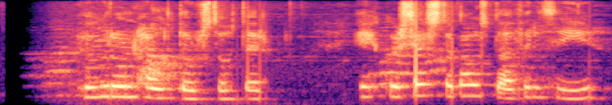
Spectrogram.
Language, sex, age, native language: Icelandic, female, 12, Icelandic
